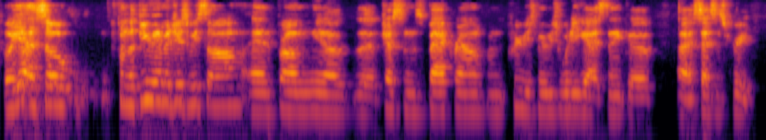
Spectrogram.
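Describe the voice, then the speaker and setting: Man, medium pitch, podcast host, casual film chat, lo-fi dulled audio. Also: fairly even intonation, normal speed, few pauses. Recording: dull lo-fi audio.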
